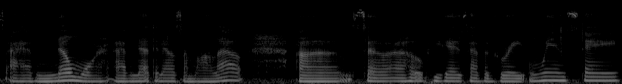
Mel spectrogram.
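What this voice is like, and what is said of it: Raspy morning voice. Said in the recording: “Sorry if I'm a little raspy this morning.”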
